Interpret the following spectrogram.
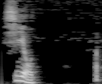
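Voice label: "ᄉ", Korean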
